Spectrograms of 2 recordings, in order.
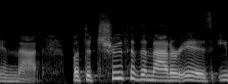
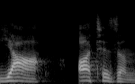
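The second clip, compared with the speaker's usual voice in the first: imitated German accent, put on; 3 semitones lower than usual. Recalling the day of a child's diagnosis, the speaker quotes the doctor: put-on German accent. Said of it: "had a very German accent".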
